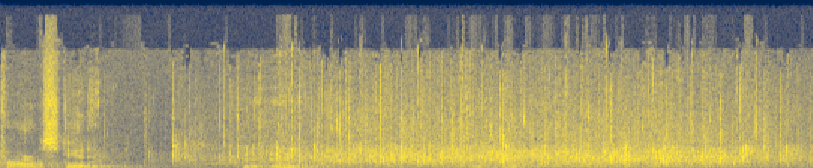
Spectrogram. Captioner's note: applause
